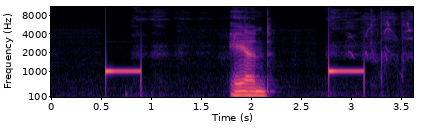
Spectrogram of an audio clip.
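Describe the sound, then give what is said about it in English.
Two steady, high-pitched censor bleeps, each lasting about a third of a second, cover swear words of the kind cut from television, with a brief burst of speech between them and a little speech after the second. “the 7 words you can never say on television without getting beeped are”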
